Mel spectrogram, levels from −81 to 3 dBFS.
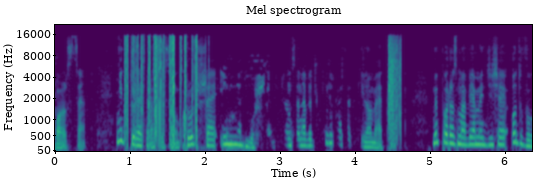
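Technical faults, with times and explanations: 0.84–2.1 s, cable scratch noise: a worn cable or connector being moved likely makes its contact resistance jump about, throwing dense, uneven noise bursts onto the line, heard as a scratchy rustle riding roughly 5 dB above the speech.
2.31–3.26 s, speech suppressed in double talk: the echo canceller likely couldn't separate the near talker from the far side's echo and turned both down, so for much of this stretch the speech dips by up to about 30 dB.
3.45–4.12 s, speech suppressed in double talk: the same canceller likely clamps down again while both sides talk, and the speech drops, up to about 25 dB, over roughly 60 percent of the span.
4.45–4.62 s, cable scratch noise: a brief disturbance at a worn contact is the likely cause, adding a short, ragged scratch about 5 dB above the speech.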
